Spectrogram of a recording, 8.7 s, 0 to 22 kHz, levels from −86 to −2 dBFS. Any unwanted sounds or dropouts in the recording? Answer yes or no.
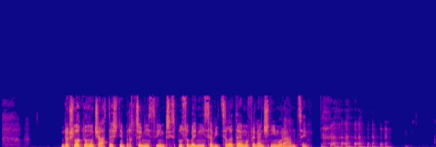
yes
